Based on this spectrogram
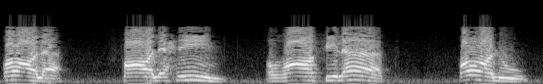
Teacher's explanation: میبینیم که گفته نمیشه قال یا صالحین، گفته میشه قال صالحین، غافلات، قالو. صدای الف در این مثالهایی که زدیم تفخیم میشه، یعنی درشت ادا میشه. و اگر بعد از حروف مرققه، یعنی بقیه حروف الف با که به غیر از حروف استعلا هستند، الف قرار بگیره، صدای الف ترقیق میشه، یعنی ظریف ادا میشه، مثل کتاب، یعنی گفته نمیشه کتاب.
